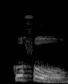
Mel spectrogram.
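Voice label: "kufu", Malay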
